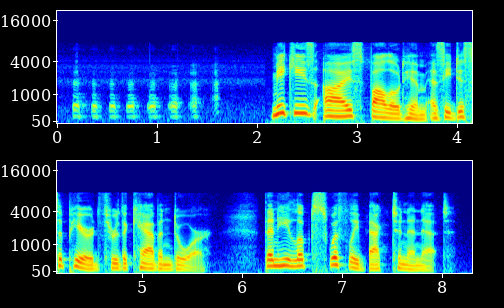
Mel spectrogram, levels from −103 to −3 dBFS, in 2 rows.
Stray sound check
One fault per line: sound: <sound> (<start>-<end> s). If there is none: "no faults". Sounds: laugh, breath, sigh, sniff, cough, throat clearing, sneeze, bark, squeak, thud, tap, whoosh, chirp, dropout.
sound: laugh (0.1-1.7 s)
sound: dropout (7.2-7.3 s)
